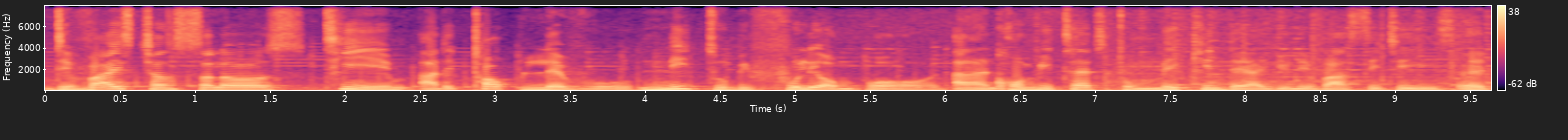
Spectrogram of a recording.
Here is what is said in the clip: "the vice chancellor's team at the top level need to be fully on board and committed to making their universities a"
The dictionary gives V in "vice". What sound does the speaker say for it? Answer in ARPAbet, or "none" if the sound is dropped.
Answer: V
